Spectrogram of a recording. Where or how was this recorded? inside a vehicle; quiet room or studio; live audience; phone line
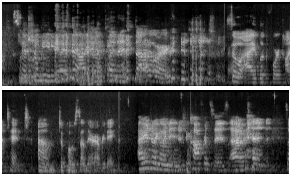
live audience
